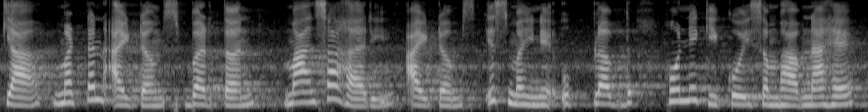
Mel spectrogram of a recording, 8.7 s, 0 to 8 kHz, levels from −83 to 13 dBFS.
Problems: constant background noise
